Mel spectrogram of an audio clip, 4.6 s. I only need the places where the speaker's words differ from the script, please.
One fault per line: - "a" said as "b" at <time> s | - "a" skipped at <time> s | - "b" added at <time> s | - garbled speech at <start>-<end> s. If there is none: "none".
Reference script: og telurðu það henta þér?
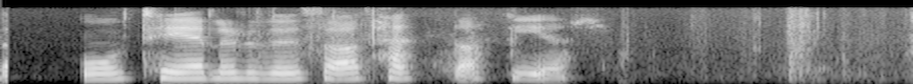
none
